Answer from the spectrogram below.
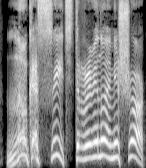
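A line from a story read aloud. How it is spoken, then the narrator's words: Yelling. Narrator (Russian): вопит он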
